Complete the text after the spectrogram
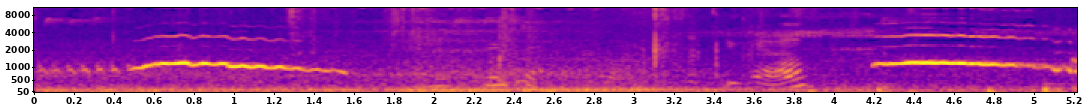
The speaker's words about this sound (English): I play a recording of a screech owl.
